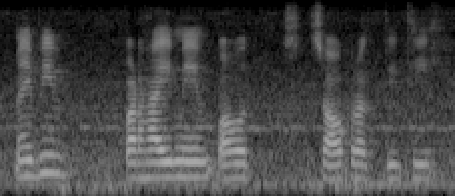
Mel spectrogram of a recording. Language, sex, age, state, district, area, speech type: Urdu, female, 18-30, Uttar Pradesh, Mau, urban, spontaneous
